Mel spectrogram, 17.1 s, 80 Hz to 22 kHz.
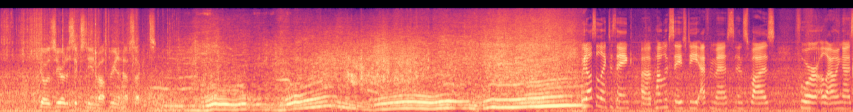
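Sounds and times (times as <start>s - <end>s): tyres skidding on pavement: 0.0s - 11.8s
race car engine revving: 0.9s - 11.8s.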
